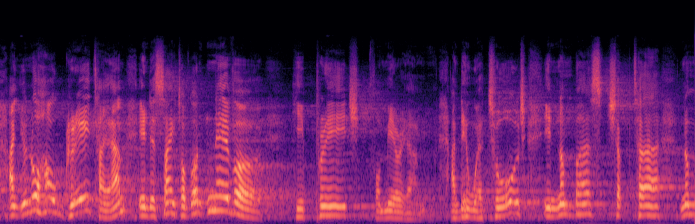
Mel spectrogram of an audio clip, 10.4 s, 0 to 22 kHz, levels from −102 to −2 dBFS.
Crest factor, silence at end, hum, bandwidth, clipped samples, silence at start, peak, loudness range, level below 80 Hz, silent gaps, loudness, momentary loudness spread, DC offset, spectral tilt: 20 dB; 0 s; none; 9.4 kHz; under 0.1%; 0 s; -6 dBFS; 6 LU; -80 dBFS; none; -26 LUFS; 13 LU; under 0.1%; -5.5 dB/octave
